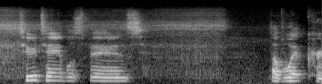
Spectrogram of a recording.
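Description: A can of whipped cream sprays with a short hiss.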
